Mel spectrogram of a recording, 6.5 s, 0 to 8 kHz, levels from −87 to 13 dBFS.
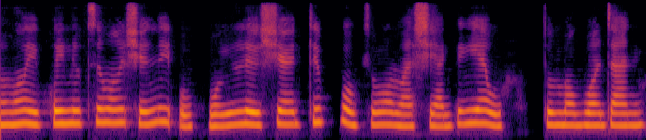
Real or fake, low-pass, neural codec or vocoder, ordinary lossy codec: fake; 7.2 kHz; codec, 16 kHz, 1 kbps, FunCodec, trained on LibriTTS, 50 frames a second; none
